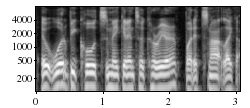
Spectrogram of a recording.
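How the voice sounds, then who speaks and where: A young amateur BMX rider from El Salvador, long resident in New York, chats casually as an interviewee in an easygoing, slangy, hedging way. His medium-pitched voice is steady, warm, and clean, and he talks fairly quickly.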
